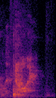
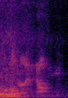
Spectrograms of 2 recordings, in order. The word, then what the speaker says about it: Illinois: So I believe, and people are not saying Illinois, it's Illinois. The S is silent, Illinois.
